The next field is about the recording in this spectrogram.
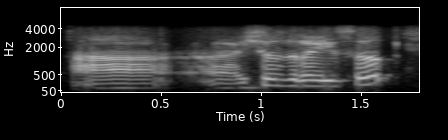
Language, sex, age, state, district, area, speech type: Kashmiri, male, 18-30, Jammu and Kashmir, Baramulla, rural, conversation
